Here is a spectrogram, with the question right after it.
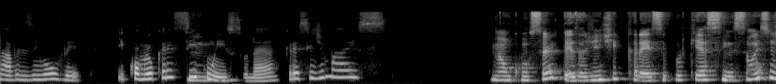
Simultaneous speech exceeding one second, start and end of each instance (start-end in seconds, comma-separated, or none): none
